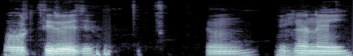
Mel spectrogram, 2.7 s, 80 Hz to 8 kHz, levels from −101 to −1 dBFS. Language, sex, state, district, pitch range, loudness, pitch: Bengali, male, West Bengal, Paschim Medinipur, 110-120 Hz, -18 LUFS, 110 Hz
